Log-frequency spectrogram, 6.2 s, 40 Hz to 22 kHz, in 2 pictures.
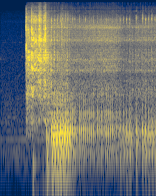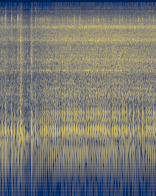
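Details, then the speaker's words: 2008 Yamaha WR250F, pilot jet 45, fuel screw 4 turns out: fast, unsteady high idle that stumbles, still very lean; pulling hot start lever makes no difference, suspected hot start plunger stuck open leaking air. "And I'm pulling the hot start lever in while it's running, and I'm not noticing a difference. It should run leaner, but it's not. So that has me guessing that, is the hot start sticking"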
